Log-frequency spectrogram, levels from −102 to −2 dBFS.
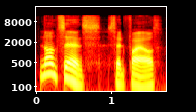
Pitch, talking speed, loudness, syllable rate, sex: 140 Hz, 105 wpm, -16 LUFS, 3.8 syllables/s, male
